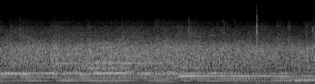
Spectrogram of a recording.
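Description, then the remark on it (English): An audience claps their hands one more time after a testimony, in a steady, dense wash of applause that continues throughout, with sustained organ-like tones holding underneath. “Why don't you clap your hands one more time?”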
